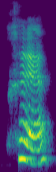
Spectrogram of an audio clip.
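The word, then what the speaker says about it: х: We have sound he. It's more hard than he because he is just a breathe, it's just exhale. In Russian, we prefer hard work, and at the same time we prefer to be lazy and chill. So we have a letter he like a cross, and it's more hard than just than simply exhale. It's he. Look at the difference.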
